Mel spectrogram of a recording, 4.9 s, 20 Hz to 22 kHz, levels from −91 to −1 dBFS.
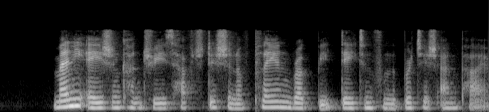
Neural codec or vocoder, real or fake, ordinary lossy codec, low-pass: codec, 16 kHz, 0.4 kbps, LongCat-Audio-Codec; fake; none; 7.2 kHz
